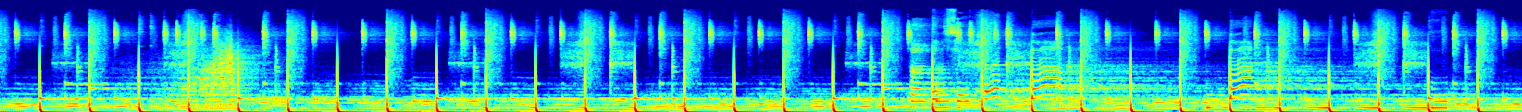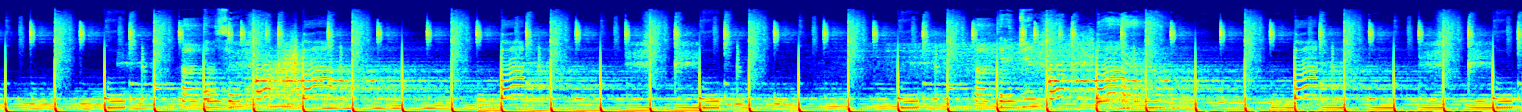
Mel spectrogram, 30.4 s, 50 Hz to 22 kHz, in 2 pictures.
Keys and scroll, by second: 3.8 space, 7.2 space, 10.7 space, 13.4 space, 16.1 space, 17.8 space, 22.7 v.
